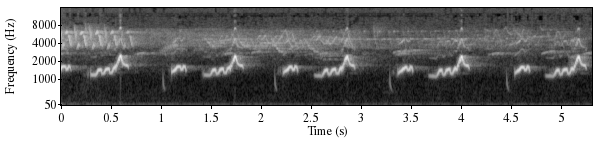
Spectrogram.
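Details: Eastern Whip-poor-will giving its famous breeding-season song, a rolling, rising three-note whistled phrase repeated about once a second, five times in a row, over a high insect chorus.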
